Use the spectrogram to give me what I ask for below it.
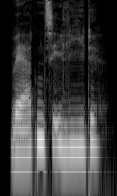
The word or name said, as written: verdenselite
